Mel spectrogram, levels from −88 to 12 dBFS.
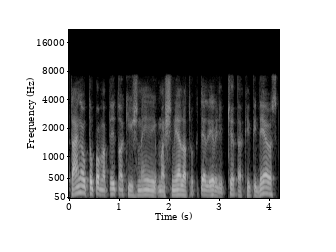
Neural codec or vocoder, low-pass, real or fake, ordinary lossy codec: codec, 16 kHz, 1 kbps, X-Codec, HuBERT features, trained on balanced general audio; 7.2 kHz; fake; Opus, 64 kbps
